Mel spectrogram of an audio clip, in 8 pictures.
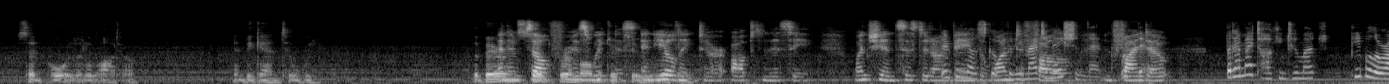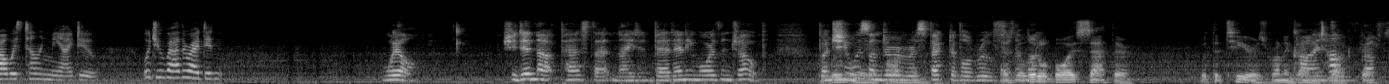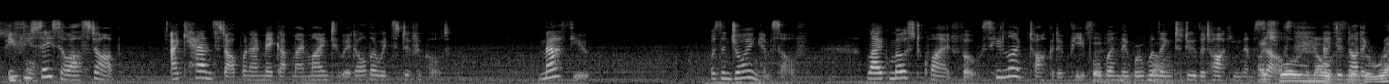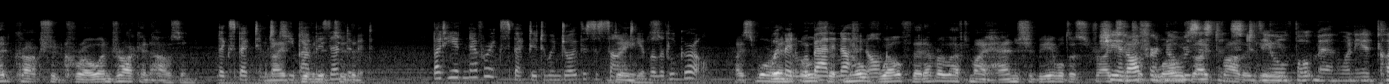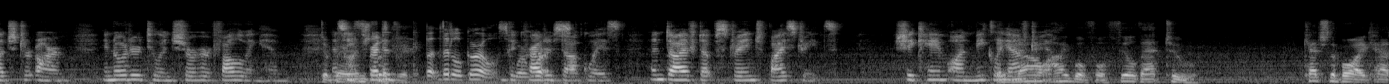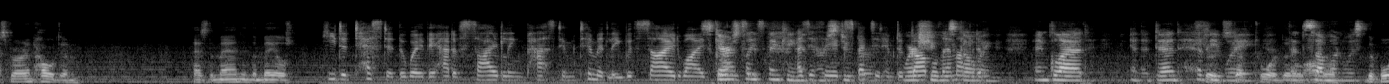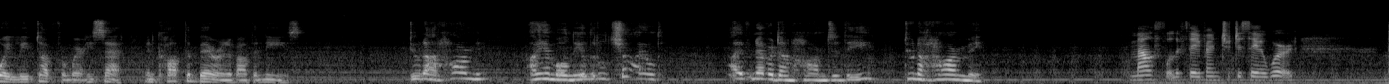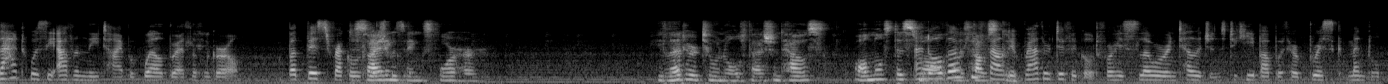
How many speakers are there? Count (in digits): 3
